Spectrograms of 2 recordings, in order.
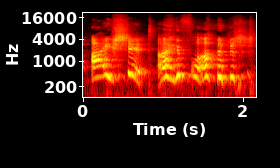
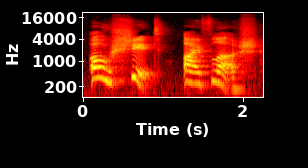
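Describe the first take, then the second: First: High, loud mock declaration; comic misreading. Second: Said in the usual way. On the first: Reader showing how they misread the book, loud comic declaration. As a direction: proclaim it loudly, pitch jumping up. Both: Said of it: "But I read it as".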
